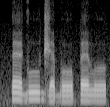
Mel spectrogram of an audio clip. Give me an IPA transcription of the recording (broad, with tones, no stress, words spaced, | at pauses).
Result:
ɛ˦˨ɡuː˦d͡ʒɛ˨boː˨ pɛ˦βʊ˦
